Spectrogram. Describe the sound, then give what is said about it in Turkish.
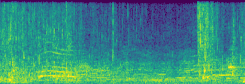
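Splashing and sloshing water at a crowded swimming pool where people are swimming. A continuous, busy wash of splashes runs throughout, with voices mixed in. “Yüzme havuzu. Kalabalık bir yüzme havuzundakilerin kimisi yüzüyor, kimisi etrafındaki şezlonglarda güneşleniyorlar.”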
